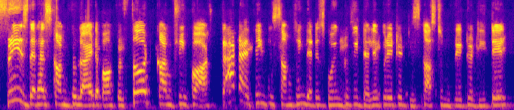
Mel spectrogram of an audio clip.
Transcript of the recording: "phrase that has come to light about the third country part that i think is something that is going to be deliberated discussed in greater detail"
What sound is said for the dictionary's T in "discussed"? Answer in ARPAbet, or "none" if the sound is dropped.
T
